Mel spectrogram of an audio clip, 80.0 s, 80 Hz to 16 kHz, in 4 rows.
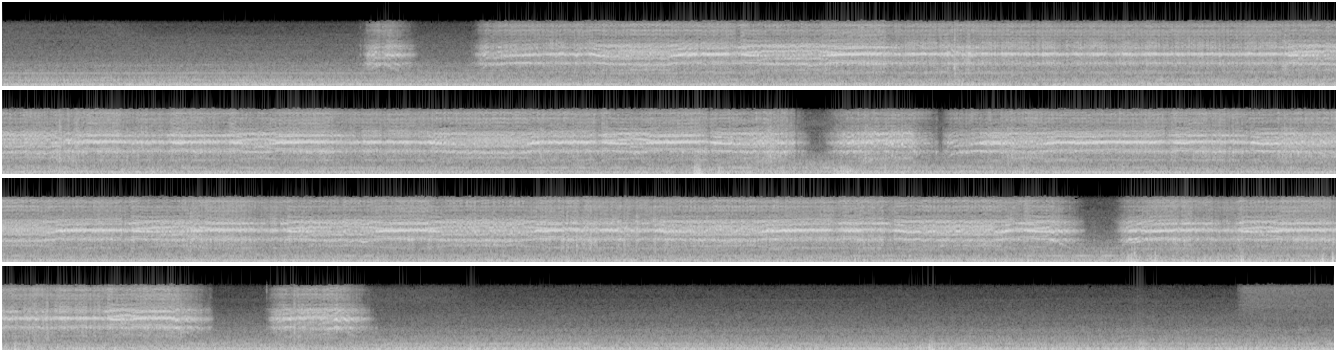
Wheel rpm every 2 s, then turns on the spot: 0, 0, 20, 60, 160, 160, 160, 160, 160, 160, 160, 160, 160, 160, 160, 140, 90, 130, 160, 160, 160, 160, 160, 160, 160, 160, 160, 140, 90, 160, 160, 60, 60, 0, 0, 0, 0, 0, 0, 0.
none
